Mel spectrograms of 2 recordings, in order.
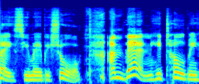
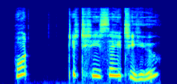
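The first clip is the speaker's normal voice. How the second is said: choked, very high, strangled voice; 9 semitones higher than usual. Narrator voicing one character questioning another, in a strangled voice. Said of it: "in a strangled voice".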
